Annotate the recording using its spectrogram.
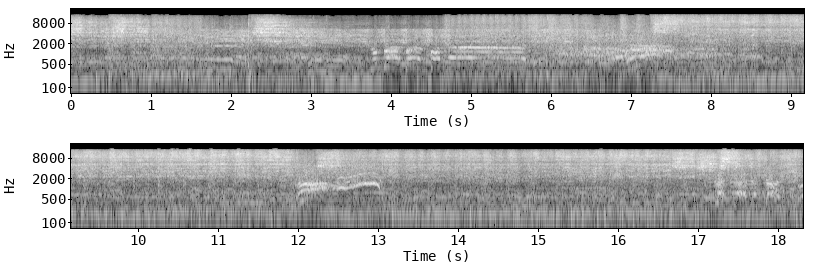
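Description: Live punk rock band playing loud and steady: distorted electric guitar, bass and drums, with yelled vocals coming in at times.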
